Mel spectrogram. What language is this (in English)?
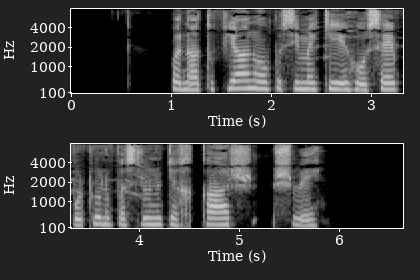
Pashto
